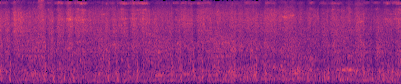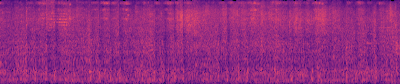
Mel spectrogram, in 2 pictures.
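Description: Covered hopper cars of a freight train rolling past close by at speed: a steady, loud rumble of steel wheels on rail with frequent quick clicks.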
